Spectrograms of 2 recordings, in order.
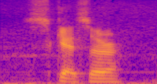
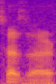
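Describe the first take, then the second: First: The word starts with an sk sound. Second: The word starts with a plain s sound. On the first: "I like pronouncing the C ironically" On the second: "I know it's scissor"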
